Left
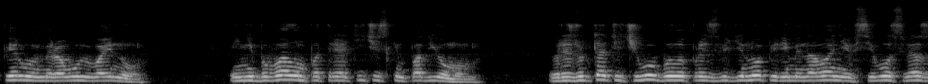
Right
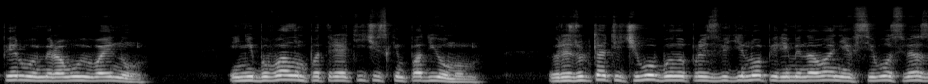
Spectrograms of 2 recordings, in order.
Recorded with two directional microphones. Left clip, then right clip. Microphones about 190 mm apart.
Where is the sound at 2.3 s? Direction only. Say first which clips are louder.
Right 6 dB; 25° right (ahead or behind).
